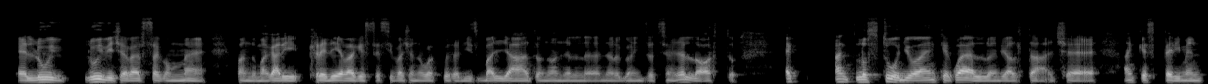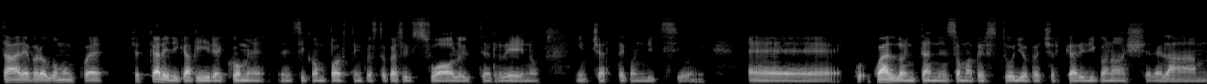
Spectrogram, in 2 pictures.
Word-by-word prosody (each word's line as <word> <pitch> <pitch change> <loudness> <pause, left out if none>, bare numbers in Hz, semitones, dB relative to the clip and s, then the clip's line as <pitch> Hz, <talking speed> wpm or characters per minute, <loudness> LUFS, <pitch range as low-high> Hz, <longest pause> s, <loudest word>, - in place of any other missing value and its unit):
e 100 - +2
lui 100 -1 +4 0.2
lui 125 +3 +6
viceversa 95 -3 +1
con 90 -1 -4
me, 90 -3 -3 0.2
quando 90 -2 -5
magari 90 +1 +2
credeva 95 0 +4
che 90 +1 0
stessi 95 +1 -10
facendo 90 0 -4
qualcosa 90 -1 -3
di 85 +1 -5
sbagliato, 90 0 -1
no, 90 0 -5
nel 85 0 -6
nell'organizzazione 90 +1 -7
dell'orto, 110 -5 -1 0.5
e - - -2 0.3
an 125 -2 +1
lo 115 - +5
studio 110 -4 +4
è 100 - +2
anche 105 0 -2
quello, 90 -4 +4
in 90 - -4
realtà, 85 -2 -3
cioè - - -1 0.2
anche - - -2
sperimentare, 95 +4 +2
però 105 -3 +3
comunque, 100 -3 -1 0.2
cercare 110 - +5
di 95 - 0
capire 90 0 +2
come, 85 -3 0
ehm, - - -8
si - - -10
comporta 85 0 -2
in 85 - -7
questo - - -7
caso - - 0
il - - -10
suolo, 85 -2 +2
il 85 - -8
terreno 85 -1 -4 0.3
in - - -10
certe - - -4
condizioni, 80 0 -10 0.4
ehm, 85 -3 -1 0.2
qu - - -7
quello 100 -5 +8
intendo, 90 -1 -1
insomma, 85 - -3
per - - -4
studio, 90 -2 -1
per - - -5
cercare 85 - -1
di 85 -1 -6
conoscere 85 0 -5
la 80 0 -2
mhmm, 80 0 -12
90 Hz, 155 wpm, -27 LUFS, 85-95 Hz, 0.5 s, quello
